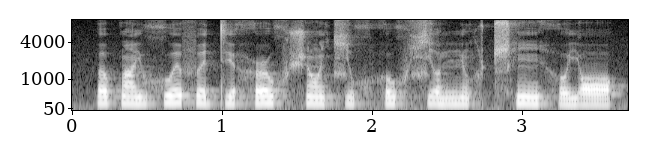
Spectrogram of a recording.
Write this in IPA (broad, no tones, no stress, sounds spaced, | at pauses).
ə p ã j xʷ e f e tʲ ə h ə˞ xʷ ʃ ɔ̃ t͡ɕ ʊ xʷ h ʊ xʷ ɕ ɤ nʲ ẽ xʷ ʈ͡ʂʰ ĩ h ʊ j ɔ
